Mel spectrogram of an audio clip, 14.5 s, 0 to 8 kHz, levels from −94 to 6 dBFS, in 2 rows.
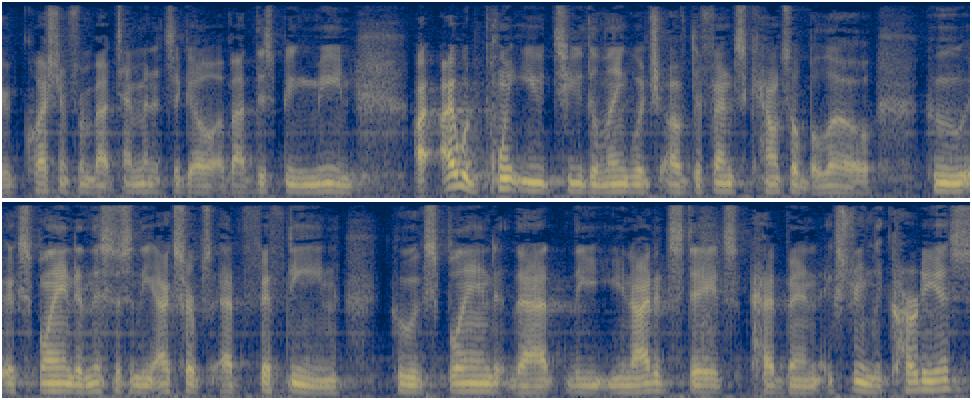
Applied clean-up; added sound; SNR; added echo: neural separator model SepFormer DNS4.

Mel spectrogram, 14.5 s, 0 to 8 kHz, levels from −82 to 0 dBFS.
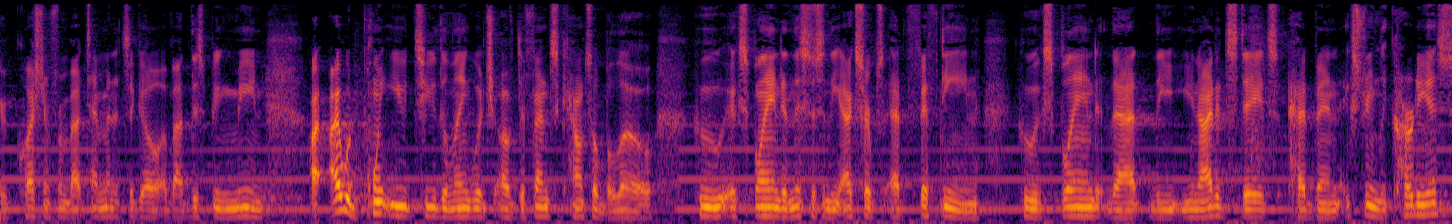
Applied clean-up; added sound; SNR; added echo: none; Wind instrument, woodwind instrument; 17 dB; none.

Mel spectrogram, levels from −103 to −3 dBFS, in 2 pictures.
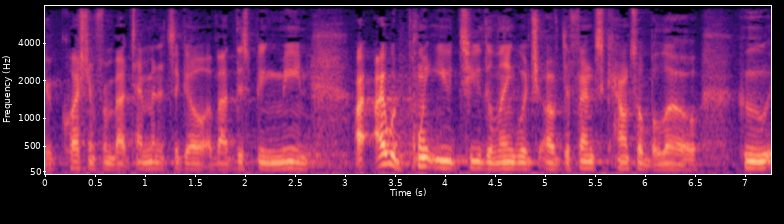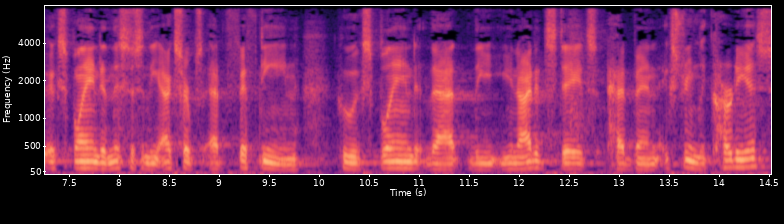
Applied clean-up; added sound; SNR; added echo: none; none; none; none.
